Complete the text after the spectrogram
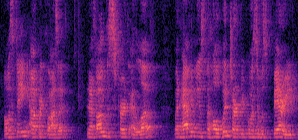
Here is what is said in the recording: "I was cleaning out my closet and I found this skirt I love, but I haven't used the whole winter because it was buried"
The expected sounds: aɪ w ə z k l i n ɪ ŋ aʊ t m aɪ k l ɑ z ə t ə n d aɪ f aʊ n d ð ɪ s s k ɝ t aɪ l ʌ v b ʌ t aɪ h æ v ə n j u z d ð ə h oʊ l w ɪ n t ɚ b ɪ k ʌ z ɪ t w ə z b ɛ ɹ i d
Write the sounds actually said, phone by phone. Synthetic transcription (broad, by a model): aɪ w ə z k i ɪ ŋ aʊ t m aɪ k l ɑ z ə t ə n aɪ f aʊ n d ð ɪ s s k ɝ t aɪ l ʌ v b ʌ t h æ v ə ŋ j u z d ð ə h oʊ l w ɪ n t ɚ b ɪ k ʌ z ɪ t w ə z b ɛ ɹ i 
